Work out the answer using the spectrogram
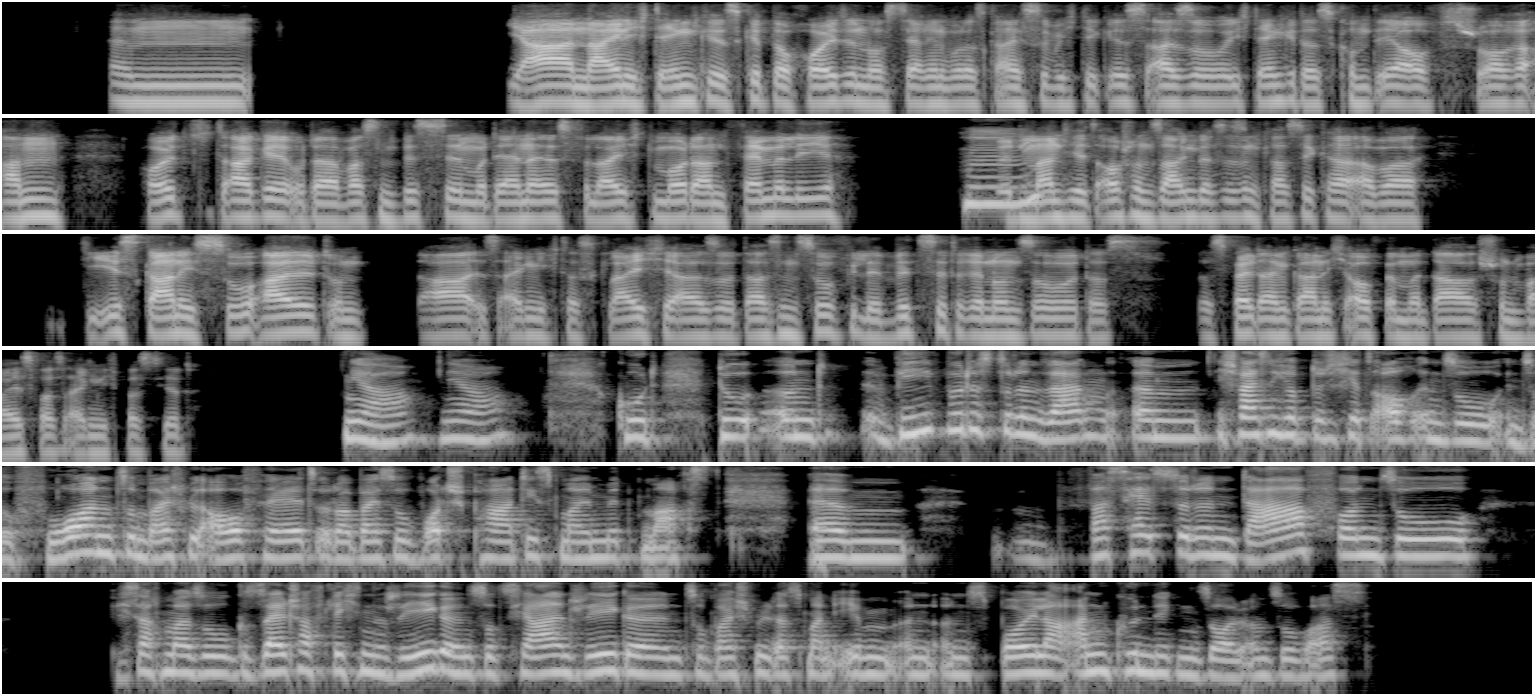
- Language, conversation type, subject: German, podcast, Wie gehst du mit Spoilern um?
- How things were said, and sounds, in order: chuckle; tapping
